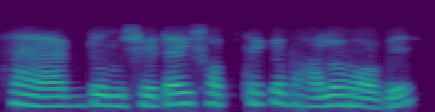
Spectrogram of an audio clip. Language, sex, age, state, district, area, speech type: Bengali, female, 30-45, West Bengal, North 24 Parganas, rural, conversation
